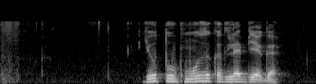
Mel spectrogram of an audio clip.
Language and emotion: Russian, neutral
